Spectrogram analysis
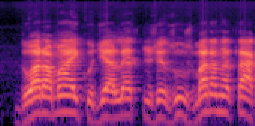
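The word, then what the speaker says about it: Maranatha: E agora eu clamo do aramaico, dialeto de Jesus, Maranatá, como dizemos nós católicos, ou Maranata, como dizem nossos irmãos separados, os evangélicos ou protestantes, não importa a pronúncia, o significado é o mesmo.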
